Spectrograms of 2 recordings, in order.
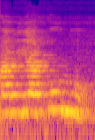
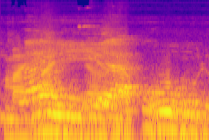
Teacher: Nah, apabila bapak-bapak ngaji Quran ketemu nun mati atau tanwin ketemu keluarganya si idgham biguna, maka enggak usah dibaca si tanwinnya ini. Si nun matinya atau tanwinnya enggak usah dibaca. Langsung dimasukkan. Nah, dimasukkan ke huruf idghamnya, yaitu di situ ada huruf ya.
